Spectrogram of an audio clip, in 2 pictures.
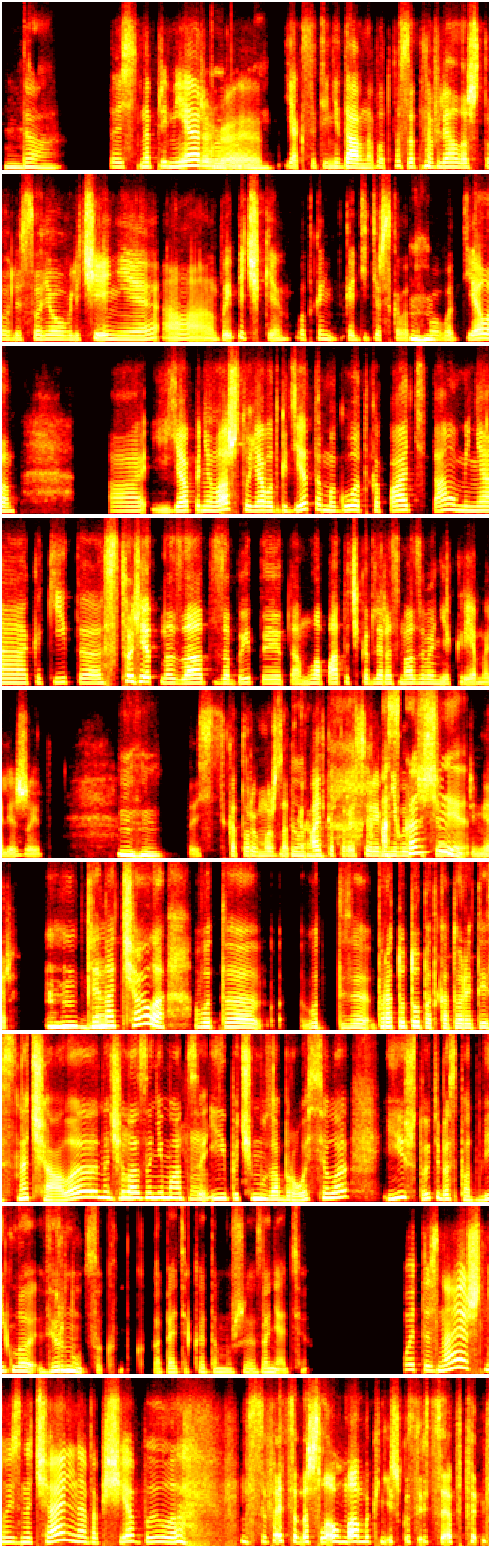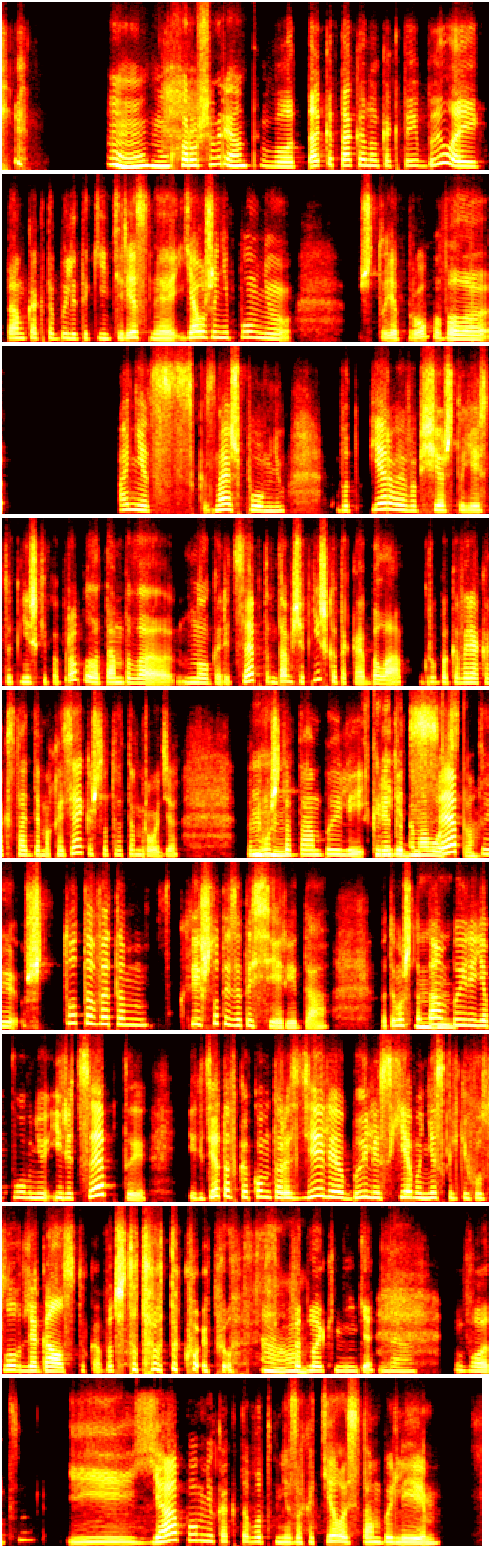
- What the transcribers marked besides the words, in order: laughing while speaking: "возобновляла"; laughing while speaking: "сто лет назад"; laughing while speaking: "называется нашла у мамы книжку с рецептами"; other background noise; laughing while speaking: "что-то вот такое было"; background speech
- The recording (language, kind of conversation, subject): Russian, podcast, Как бюджетно снова начать заниматься забытым увлечением?
- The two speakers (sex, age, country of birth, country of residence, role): female, 35-39, Ukraine, United States, guest; female, 40-44, Russia, Mexico, host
